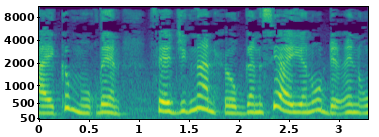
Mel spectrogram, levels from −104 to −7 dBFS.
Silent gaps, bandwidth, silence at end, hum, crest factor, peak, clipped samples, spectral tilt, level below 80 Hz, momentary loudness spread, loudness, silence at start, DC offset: none; 11 kHz; 0 s; none; 16 dB; -4 dBFS; under 0.1%; -4 dB/octave; -54 dBFS; 4 LU; -19 LUFS; 0 s; under 0.1%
